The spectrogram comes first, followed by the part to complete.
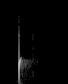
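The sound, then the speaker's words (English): A single sharp mouth pop made with the lips, imitating a head bursting, followed by a brief soft tail and a faint click near the end. “Remember, he says pop. His head just went.”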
